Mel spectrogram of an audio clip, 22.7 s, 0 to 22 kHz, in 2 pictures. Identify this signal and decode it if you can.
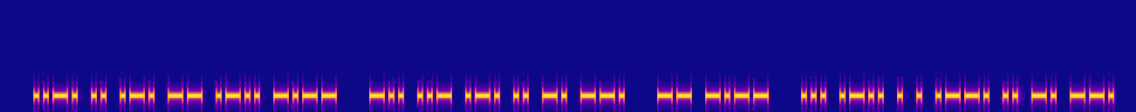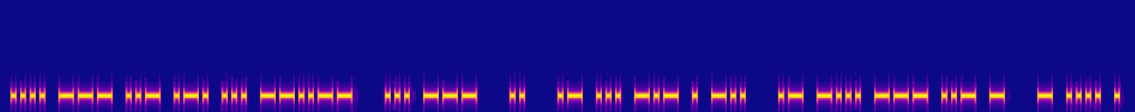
Morse code, heard as a keyed tone, about 25 wpm, 600 Hz. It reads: FIRMLY DURING MY SLEEPING HOURS, SO I ASKED ABOUT THE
